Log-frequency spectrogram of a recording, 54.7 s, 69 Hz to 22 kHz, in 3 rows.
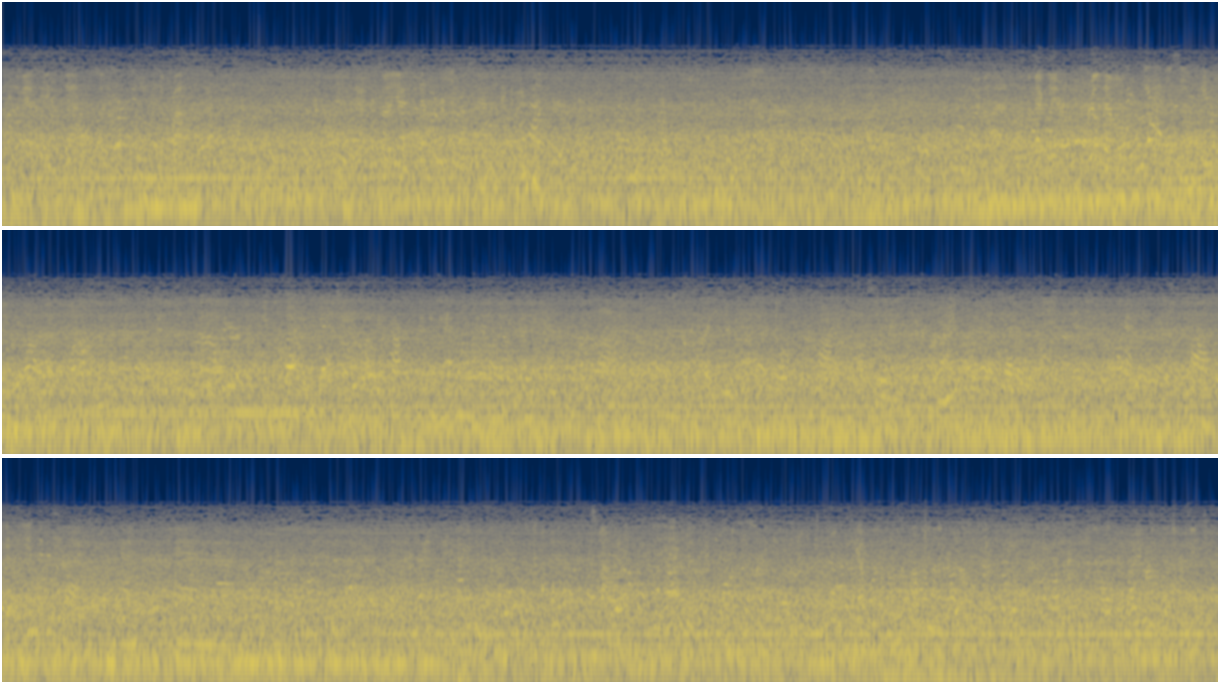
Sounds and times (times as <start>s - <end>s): Speech: 0.0s - 54.7s.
